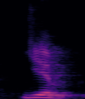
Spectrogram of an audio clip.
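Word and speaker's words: hjem: And it's one of those funny words with like a silent letter. Mhm. It's the H, it's silent. Yeah. We have those once in a while. And Yeah. here it's yim.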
